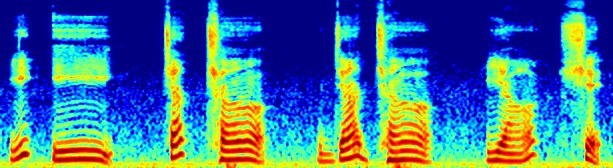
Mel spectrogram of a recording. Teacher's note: తాలవ్యములు అంటే దవడల నుండి పుట్టినవి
